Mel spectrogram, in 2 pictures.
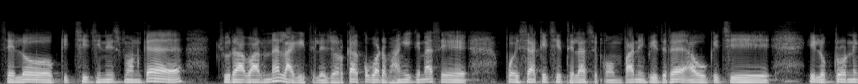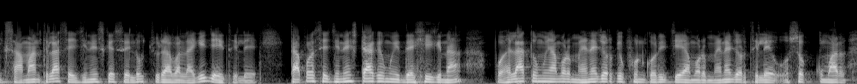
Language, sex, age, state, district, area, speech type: Odia, male, 18-30, Odisha, Kalahandi, rural, spontaneous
